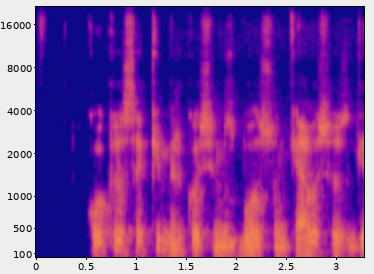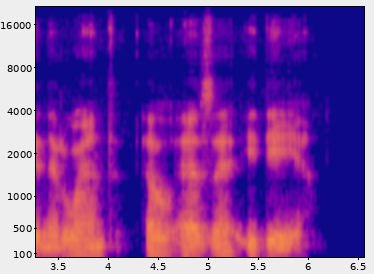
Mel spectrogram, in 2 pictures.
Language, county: Lithuanian, Vilnius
